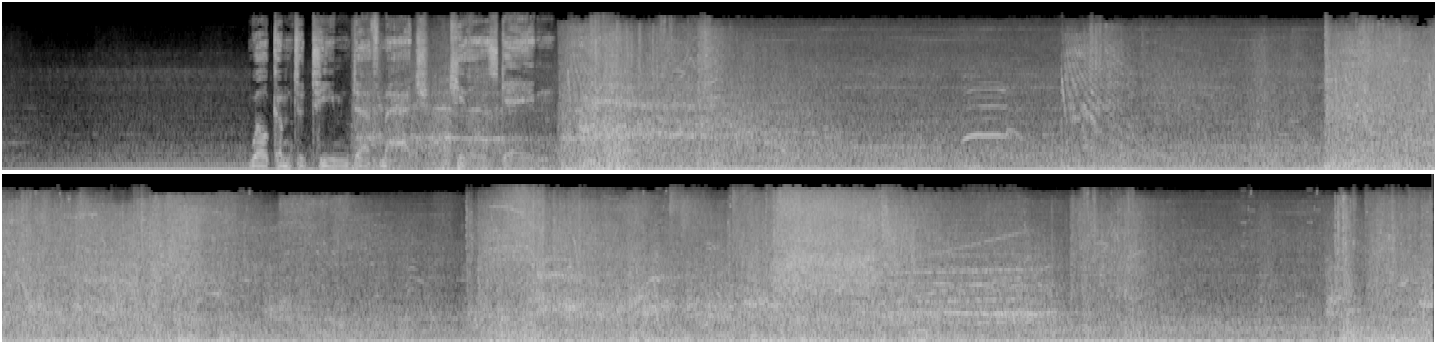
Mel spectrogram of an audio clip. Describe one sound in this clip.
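An armoured tow truck engine rumbles in a video game.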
